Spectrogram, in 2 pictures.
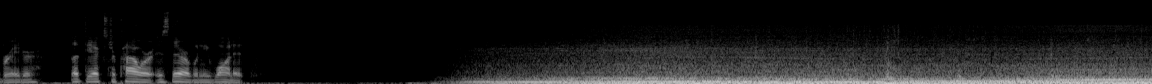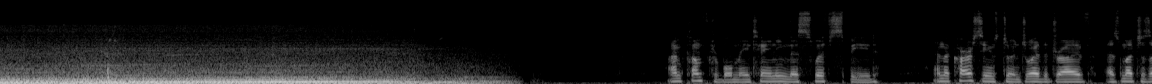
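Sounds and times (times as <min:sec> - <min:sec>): car engine droning: 0:04.4 - 0:16.7
road and wind noise: 0:04.4 - 0:16.7.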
